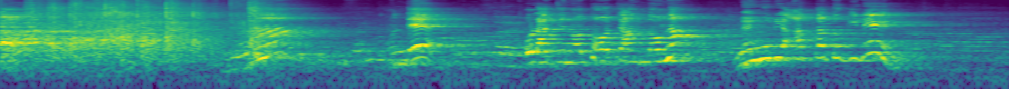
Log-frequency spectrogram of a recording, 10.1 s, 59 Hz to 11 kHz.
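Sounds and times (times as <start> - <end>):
audience clapping: 0.0 - 2.8.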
